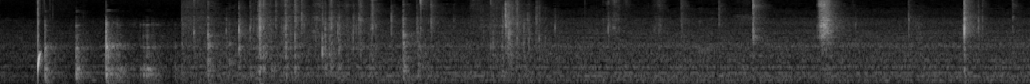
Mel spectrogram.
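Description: Plates clacking down on a stainless steel counter, several sharp clicks in the first second. Then the rustle and small clicks of plastic pudding cups being unwrapped and handled, and a few clicks as a cup's lid is peeled off.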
